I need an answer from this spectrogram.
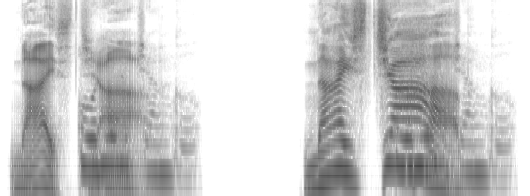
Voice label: male voice nice job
